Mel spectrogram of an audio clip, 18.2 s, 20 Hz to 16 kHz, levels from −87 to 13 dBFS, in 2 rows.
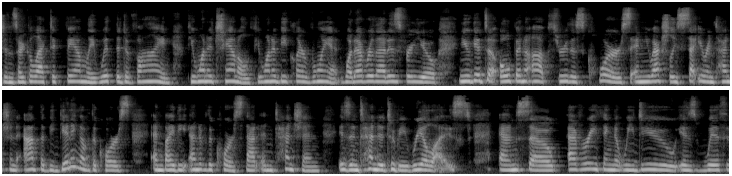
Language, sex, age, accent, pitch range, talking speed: English, female, 30-49, American, 210-245 Hz, 210 wpm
